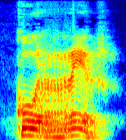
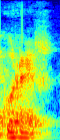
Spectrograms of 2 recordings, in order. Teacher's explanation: tem que sentir a língua batendo algumas vezes no céu da boca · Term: duas r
